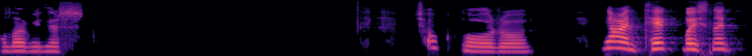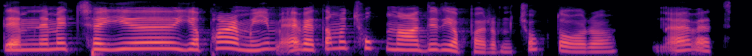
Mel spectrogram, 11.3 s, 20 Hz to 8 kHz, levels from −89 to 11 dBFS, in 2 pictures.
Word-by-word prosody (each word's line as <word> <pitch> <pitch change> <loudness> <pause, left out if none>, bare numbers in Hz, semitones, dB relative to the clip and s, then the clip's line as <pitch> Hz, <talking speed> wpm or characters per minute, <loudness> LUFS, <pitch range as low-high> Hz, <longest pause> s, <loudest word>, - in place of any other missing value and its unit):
Olabilir. 205 -1 -9 2.5
Çok 355 -8 -13
doğru. 195 -2 -6 0.5
Yani, 330 -5 +4
tek 305 0 +2
başına 290 +1 +1 0.2
demleme 275 +3 +2
çayı 305 +2 +3
yapar 305 +4 +4
mıyım? 275 +3 -4
Evet 270 -2 +2
ama 335 +1 -2
çok 340 -1 -6
nadir 265 -1 +2
yaparım. 185 -7 -3
Çok 285 - -11
doğru. 185 -1 -4 0.4
Evet. - - -3
275 Hz, 95 wpm, -26 LUFS, 205-305 Hz, 2.5 s, Yani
